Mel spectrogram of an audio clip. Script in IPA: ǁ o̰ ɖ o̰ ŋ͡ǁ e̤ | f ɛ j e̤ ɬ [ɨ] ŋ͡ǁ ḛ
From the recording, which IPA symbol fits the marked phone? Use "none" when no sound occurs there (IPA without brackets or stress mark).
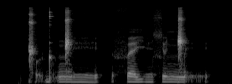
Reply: ɨ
